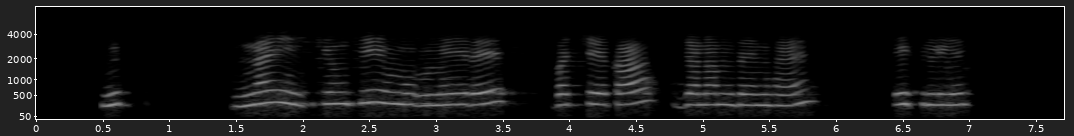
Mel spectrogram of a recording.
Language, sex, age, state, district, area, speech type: Hindi, female, 30-45, Madhya Pradesh, Hoshangabad, rural, conversation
